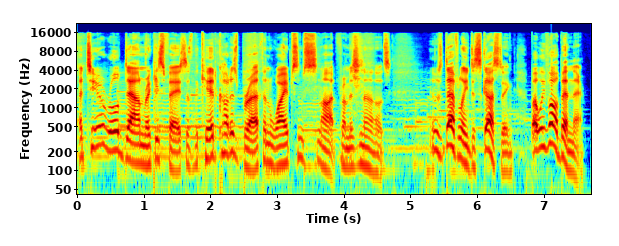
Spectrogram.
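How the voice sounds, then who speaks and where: A man's voice: mid-range voice, big pitch swings, moderate pace, fairly bright tone, soft background music. A man narrating a scripted story in a playful, wry, theatrical storytelling manner. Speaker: narrator and author.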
